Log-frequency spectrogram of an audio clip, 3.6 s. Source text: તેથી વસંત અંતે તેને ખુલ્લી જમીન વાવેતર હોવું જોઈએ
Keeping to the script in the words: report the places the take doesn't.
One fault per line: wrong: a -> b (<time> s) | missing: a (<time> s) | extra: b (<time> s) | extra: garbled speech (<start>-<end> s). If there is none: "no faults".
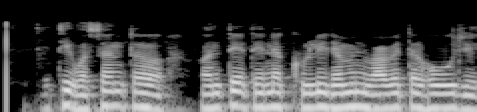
no faults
